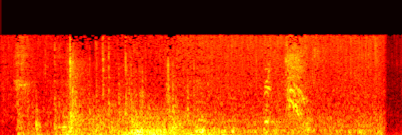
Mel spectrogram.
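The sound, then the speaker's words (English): Steady, heavy rain pours down continuously with deep rumbling thunder rolling underneath, filling the scene before cutting off abruptly at the end. “Though I don't think, Mama, you can reasonably take credit for making it rain.”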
